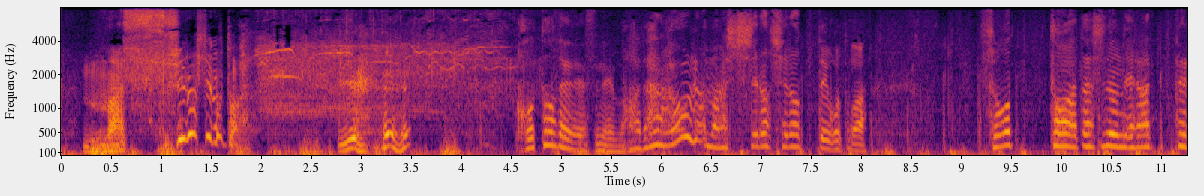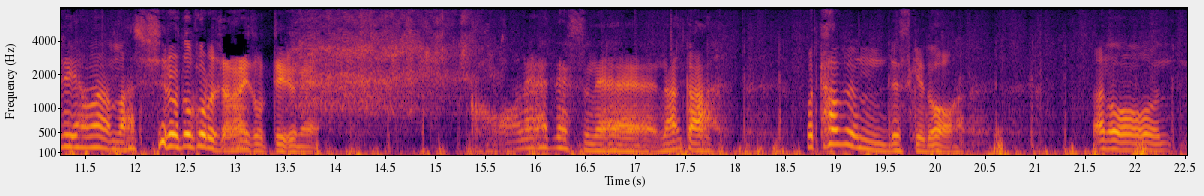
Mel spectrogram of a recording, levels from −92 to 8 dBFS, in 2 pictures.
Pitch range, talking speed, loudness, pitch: 150-240 Hz, 195 characters per minute, -17 LUFS, 215 Hz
